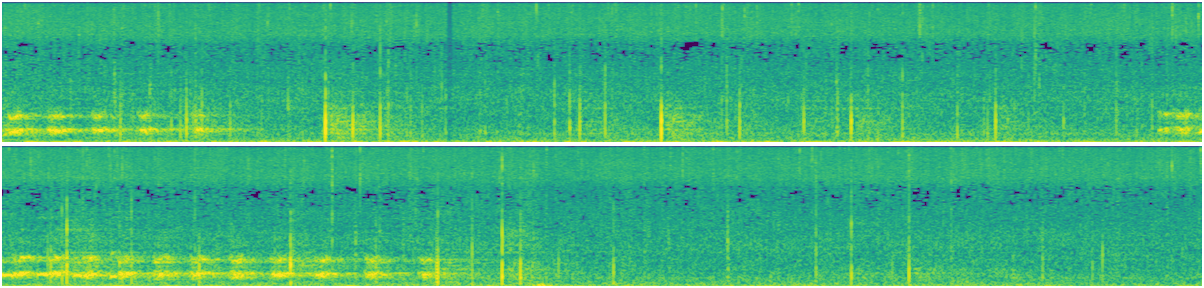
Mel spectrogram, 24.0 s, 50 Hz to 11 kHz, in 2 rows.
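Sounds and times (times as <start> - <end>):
howler monkey roar: 0.0 - 3.3, 11.5 - 17.3
drops striking leaves: 0.0 - 24.0
steady hiss of rain: 0.0 - 24.0.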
